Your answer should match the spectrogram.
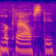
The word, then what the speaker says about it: Murkowski: Bill Cassidy of Louisiana, Susan Collins of Maine, Lisa, how do you pronounce her name? Murkowski.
